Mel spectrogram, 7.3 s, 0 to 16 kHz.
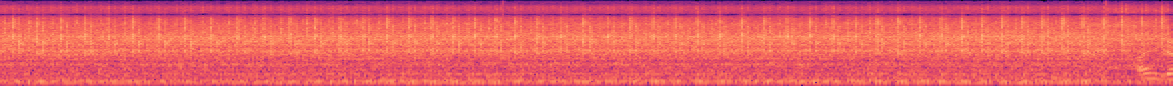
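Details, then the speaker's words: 1977 Jeep Wagoneer, AMC 360 V8, automatic, Edelbrock 1409 600 CFM marine carb, after refitting throttle linkage and spring: steady, even idle with regular pulses and light valvetrain ticking; still smoking heavily and needs tuning; normal idle. "dial it in a little more and uh but man I that's all I wanted I just wanted it idle so this is a wonderful thing"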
